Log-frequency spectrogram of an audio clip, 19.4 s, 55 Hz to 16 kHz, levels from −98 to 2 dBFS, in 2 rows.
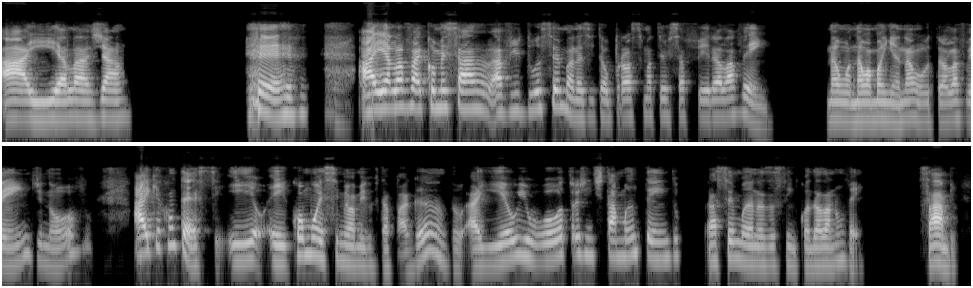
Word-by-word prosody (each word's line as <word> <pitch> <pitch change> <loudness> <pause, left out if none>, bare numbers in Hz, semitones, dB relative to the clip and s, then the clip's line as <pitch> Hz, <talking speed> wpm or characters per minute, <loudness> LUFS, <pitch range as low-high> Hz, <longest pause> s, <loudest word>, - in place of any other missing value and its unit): Aí 145 0 +7
ela 145 0 +4
já 150 0 +1 1.3
É. 170 +3 +3 0.5
Aí 200 +2 +9
ela 220 +1 +7
vai 230 -1 +3
começar 220 -2 +3
a 185 - +6
vir 190 +1 -11
2 210 +3 -6
semanas, 190 -10 -3
então 150 0 -8
próxima 155 +1 -6
terça-feira 155 -1 -9
ela 160 +1 +1
vem. 125 -10 -5 0.6
Não 140 -1 -1
não 135 +1 +2
amanhã, 140 -2 -1
na 145 +2 -2
outra 135 -1 -7
ela 140 +2 -2
vem 145 +6 -3
de 160 -6 -17
novo. 215 - -11 0.4
Aí 205 +1 +7
o - - -12
que - - -8
acontece? 295 - -3
E 310 +1 -5
eu 470 - -2
e 145 -1 -1
como 200 +4 0
esse 175 0 -6
meu 145 -2 -3
amigo 130 -1 -8
que - - -32
tá 120 - -8
pagando, 130 - -7
aí 130 +3 -3
eu 170 +4 -2
e 190 - -7
o 175 - -5
outro, 175 +7 -3
a - - -4
gente 195 -1 -9
tá 180 - +1
mantendo 180 -2 -8 0.2
as 155 +1 -3
semanas, 145 -6 -5
assim, 135 -1 -14
quando 130 +1 -8
ela 135 0 0
não 150 +3 -14
vem, 455 - -11 0.6
sabe. - - +4
155 Hz, 175 wpm, -24 LUFS, 140-200 Hz, 1.3 s, Aí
